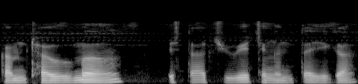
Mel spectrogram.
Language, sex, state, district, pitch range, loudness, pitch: Wancho, male, Arunachal Pradesh, Longding, 95-105 Hz, -21 LUFS, 100 Hz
